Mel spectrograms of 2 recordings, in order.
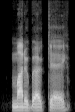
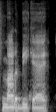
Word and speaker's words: Madubuike: And your defensive tackle, Nnamdi Madubuike. Terrible. I'm sorry. – It's just Madubuike. Don't let Tuck hear you mispronounce that.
